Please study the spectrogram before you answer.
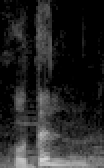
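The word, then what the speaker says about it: hôtel: Hotel. You don't pronounce the H.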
